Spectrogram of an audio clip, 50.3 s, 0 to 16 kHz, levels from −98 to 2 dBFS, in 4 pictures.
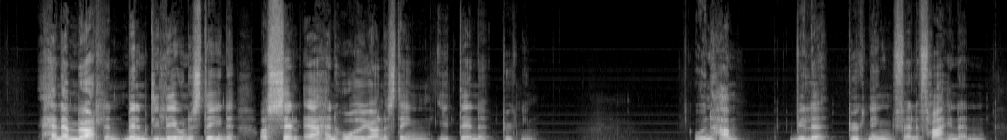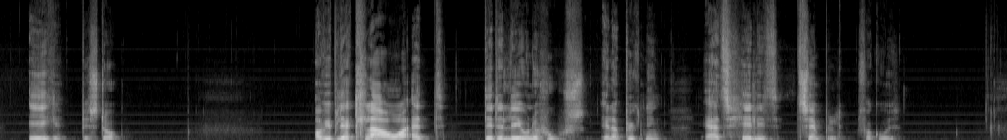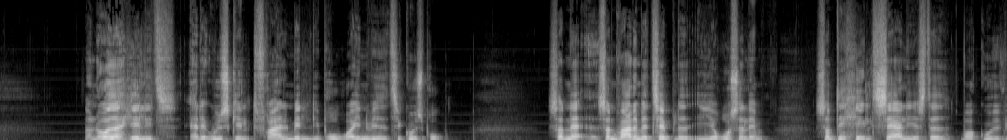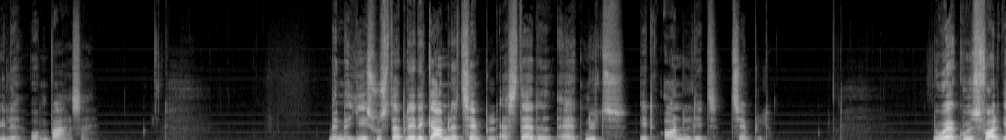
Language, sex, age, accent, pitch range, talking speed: Danish, male, 60-79, native, 100-130 Hz, 110 wpm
